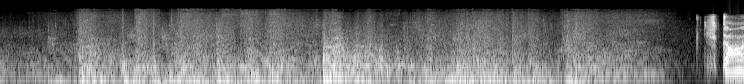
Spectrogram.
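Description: Blows, blasts and fiery bursts crash and whoosh in quick succession.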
